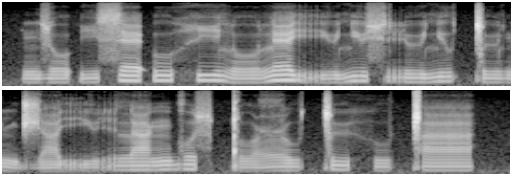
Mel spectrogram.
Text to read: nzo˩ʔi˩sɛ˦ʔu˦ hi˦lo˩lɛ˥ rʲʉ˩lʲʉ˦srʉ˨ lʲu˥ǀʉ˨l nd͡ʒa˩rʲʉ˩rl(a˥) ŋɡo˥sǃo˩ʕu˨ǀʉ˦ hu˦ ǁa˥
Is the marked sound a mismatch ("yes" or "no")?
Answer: no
